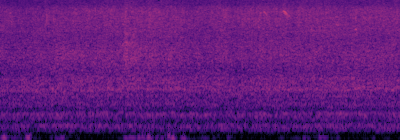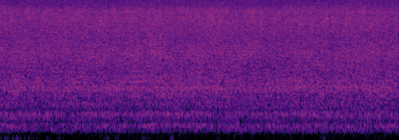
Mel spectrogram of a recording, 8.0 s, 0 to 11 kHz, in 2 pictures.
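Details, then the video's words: Steady hum of bees at a hive, Domaine Saint-Antonin, Jouques, Provence, France, recorded 12 May 2019; continuous buzzing drone with stacked tonal layers, unbroken throughout, a faint low rumble at times. "Minute Ressource & Ruche (Abeilles - PACA - Provence - Jouques)"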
